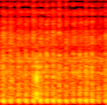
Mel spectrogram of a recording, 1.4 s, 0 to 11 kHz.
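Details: GY6 scooter that starts but lacked power and wouldn't rev, after CDI replacement: even, quick putter of about twelve firing pulses a second, no misses or stumbles; idles cleanly.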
